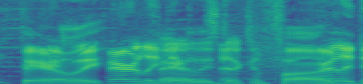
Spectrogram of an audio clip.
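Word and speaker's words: Fairleigh Dickinson: I'm going during the Farley Dickinson game. Did I say that correctly? Farley? – Fairly Dickinson game.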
